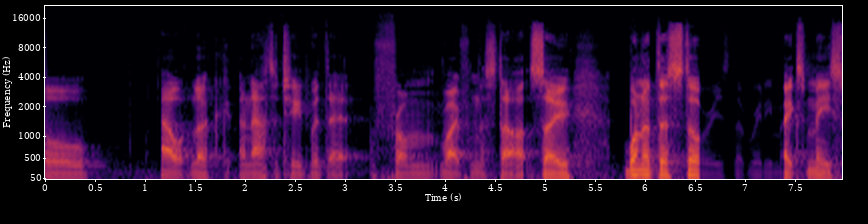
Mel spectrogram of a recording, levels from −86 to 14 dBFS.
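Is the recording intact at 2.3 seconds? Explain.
Yes, the speech is intact at 2.3 seconds, with no audible fault at that moment.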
